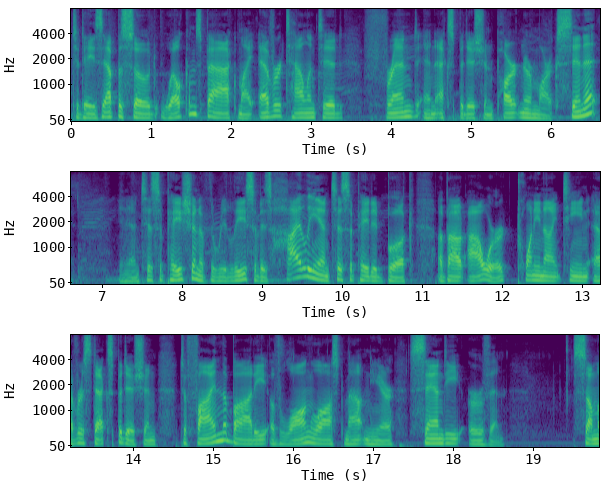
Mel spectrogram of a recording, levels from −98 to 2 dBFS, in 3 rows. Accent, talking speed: American, 110 wpm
